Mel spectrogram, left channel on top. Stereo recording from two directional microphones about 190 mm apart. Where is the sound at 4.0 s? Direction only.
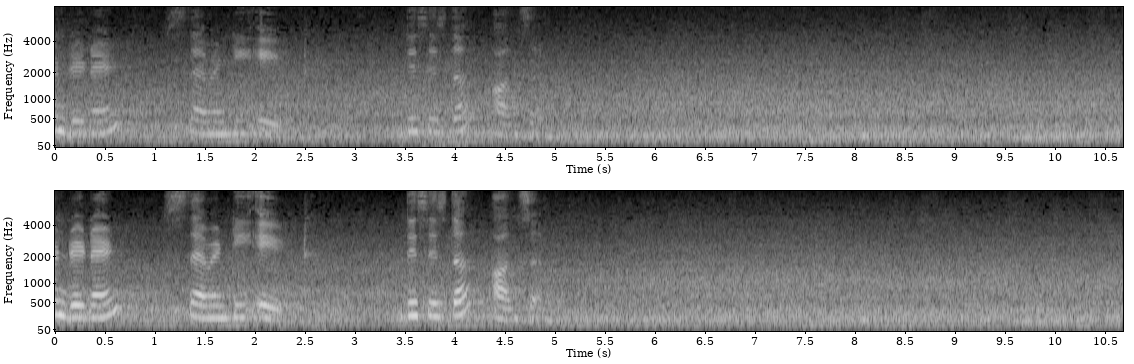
35° right (ahead or behind).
